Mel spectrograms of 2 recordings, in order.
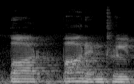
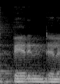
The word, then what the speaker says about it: parenteral: No, parenteral contact. We used to previously pronounce it as parental and parental, but our pharmacology lecturer clearly told us, because we never understood the meaning of parenteral, for example.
